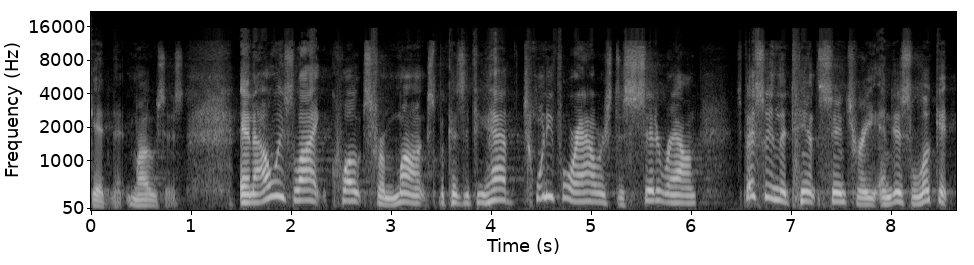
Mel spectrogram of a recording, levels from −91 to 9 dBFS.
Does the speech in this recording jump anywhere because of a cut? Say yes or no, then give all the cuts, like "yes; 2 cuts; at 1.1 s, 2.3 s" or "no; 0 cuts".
no; 0 cuts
